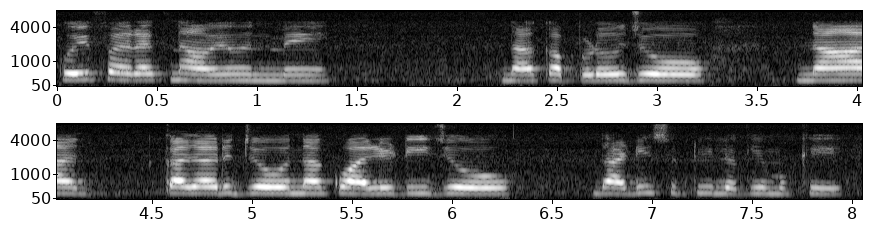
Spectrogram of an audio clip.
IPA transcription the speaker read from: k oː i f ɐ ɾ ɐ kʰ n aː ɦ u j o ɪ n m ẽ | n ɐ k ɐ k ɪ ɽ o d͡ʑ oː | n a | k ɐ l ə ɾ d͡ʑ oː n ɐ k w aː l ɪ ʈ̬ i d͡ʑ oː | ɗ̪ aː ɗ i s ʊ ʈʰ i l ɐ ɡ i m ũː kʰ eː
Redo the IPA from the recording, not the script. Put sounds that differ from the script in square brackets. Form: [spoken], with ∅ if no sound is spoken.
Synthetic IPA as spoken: k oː i f ɐ ɾ [ə] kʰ n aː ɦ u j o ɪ n m ẽ | n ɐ k ɐ [p] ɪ ɽ o d͡ʑ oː | n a | k ɐ l ə ɾ d͡ʑ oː n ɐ k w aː l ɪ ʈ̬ i d͡ʑ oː | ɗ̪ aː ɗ i s ʊ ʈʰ i l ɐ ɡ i m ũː kʰ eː

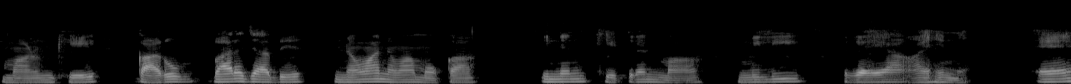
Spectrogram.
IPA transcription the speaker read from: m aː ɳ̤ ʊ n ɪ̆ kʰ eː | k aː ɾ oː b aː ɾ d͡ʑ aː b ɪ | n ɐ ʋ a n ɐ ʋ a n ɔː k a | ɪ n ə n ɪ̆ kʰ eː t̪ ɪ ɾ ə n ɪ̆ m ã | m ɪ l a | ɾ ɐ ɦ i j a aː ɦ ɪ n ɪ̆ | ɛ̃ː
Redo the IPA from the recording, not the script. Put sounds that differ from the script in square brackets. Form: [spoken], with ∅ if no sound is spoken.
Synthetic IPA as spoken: m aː ɳ̤ ʊ n ɪ̆ kʰ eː | k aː ɾ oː b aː ɾ d͡ʑ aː b ɪ | n ɐ ʋ a n ɐ ʋ a [m] ɔː k a | ɪ n ə n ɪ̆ kʰ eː t̪ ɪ ɾ ə n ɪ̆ m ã | m ɪ l [i] | ɾ ɐ ɦ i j a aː ɦ ɪ n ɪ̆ | ɛ̃ː

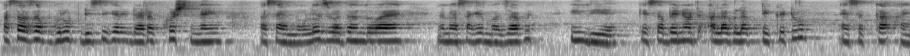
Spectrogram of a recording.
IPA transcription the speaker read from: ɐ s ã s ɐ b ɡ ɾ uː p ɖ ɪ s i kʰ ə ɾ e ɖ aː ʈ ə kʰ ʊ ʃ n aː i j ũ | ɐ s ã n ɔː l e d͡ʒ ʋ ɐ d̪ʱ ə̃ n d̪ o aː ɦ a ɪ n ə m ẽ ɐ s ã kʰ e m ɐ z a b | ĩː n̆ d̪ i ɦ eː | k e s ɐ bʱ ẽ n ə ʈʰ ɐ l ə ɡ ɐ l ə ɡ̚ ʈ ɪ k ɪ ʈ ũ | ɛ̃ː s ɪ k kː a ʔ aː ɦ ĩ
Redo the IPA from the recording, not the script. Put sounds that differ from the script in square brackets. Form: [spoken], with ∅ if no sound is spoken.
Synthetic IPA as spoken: ɐ s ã s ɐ b ɡ ɾ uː p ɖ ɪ s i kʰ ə ɾ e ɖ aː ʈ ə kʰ ʊ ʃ n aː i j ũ | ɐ s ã n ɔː l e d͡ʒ ʋ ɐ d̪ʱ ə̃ n d̪ o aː ɦ [e] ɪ n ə m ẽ ɐ s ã kʰ e m ɐ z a b | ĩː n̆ d̪ i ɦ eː | k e s ɐ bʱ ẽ n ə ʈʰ ɐ l ə ɡ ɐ l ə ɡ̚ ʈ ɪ k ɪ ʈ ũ | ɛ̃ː s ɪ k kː a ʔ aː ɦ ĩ

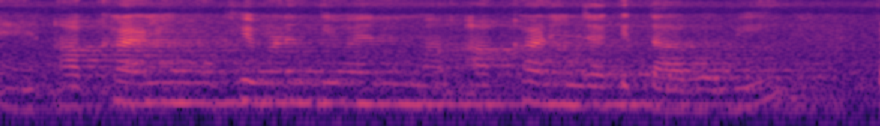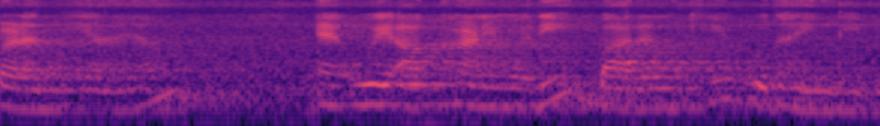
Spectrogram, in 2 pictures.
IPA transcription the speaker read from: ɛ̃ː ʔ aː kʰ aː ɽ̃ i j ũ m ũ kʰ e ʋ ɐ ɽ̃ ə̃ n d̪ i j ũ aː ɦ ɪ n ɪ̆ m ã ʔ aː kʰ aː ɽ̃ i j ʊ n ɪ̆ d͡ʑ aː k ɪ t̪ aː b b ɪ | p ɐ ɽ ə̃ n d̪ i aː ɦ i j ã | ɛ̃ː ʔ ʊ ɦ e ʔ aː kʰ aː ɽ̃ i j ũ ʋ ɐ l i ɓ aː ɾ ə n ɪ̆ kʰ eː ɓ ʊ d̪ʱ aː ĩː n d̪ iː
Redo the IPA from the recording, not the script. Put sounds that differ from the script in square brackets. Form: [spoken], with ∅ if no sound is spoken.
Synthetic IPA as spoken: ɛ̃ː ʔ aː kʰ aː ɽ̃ i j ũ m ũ kʰ e ʋ ɐ ɽ̃ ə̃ n d̪ i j ũ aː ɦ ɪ n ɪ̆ m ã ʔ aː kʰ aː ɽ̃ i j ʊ n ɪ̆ d͡ʑ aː k ɪ t̪ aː b b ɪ | p ɐ ɽ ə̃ n d̪ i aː ɦ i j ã | ɛ̃ː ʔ ʊ ɦ e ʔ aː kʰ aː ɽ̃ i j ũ ʋ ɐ [ɾ] i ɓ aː ɾ ə n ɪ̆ kʰ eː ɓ ʊ d̪ʱ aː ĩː n d̪ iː

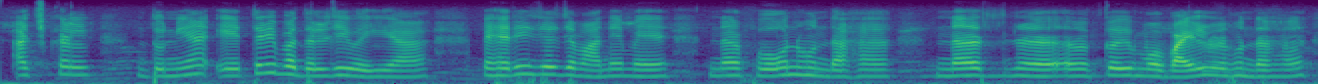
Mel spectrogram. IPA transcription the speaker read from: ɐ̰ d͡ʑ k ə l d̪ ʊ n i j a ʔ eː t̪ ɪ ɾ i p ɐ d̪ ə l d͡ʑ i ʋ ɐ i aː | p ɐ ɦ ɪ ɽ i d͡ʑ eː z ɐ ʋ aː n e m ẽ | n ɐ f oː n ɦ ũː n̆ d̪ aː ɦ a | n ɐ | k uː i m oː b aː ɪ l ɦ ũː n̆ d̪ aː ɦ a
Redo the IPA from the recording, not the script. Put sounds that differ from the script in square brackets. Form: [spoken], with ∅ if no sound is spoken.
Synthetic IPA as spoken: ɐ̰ d͡ʑ k ə l d̪ ʊ n i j a ʔ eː t̪ ɪ ɾ i [b] ɐ d̪ ə l d͡ʑ i ʋ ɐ i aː | p ɐ ɦ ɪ [ɾ] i d͡ʑ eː z ɐ ʋ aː n e m ẽ | n ɐ f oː n ɦ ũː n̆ d̪ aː ɦ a | n ɐ | k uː i m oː b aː ɪ l ɦ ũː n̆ d̪ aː ɦ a

